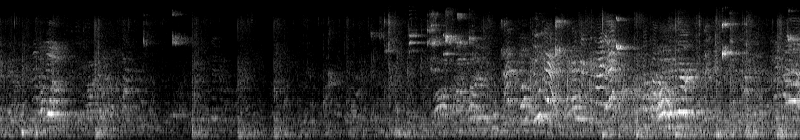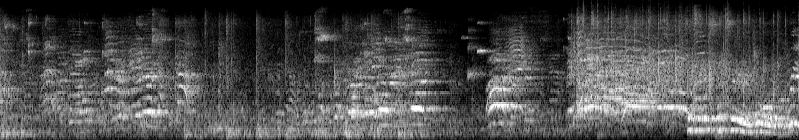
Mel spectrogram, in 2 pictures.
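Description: Basketball being dribbled and bounced on a hardwood gym floor during game play, with players and spectators shouting and calling out over it. The voices get louder near the end.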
